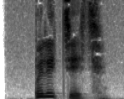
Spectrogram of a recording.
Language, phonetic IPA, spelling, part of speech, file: Russian, [pəlʲɪˈtʲetʲ], полететь, verb, Ru-полететь.ogg
- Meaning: to fly, to be flying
